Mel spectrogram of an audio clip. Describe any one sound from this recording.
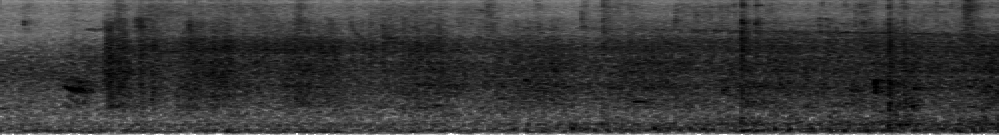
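A train's wheels clatter and hiss on the rails as it draws near.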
